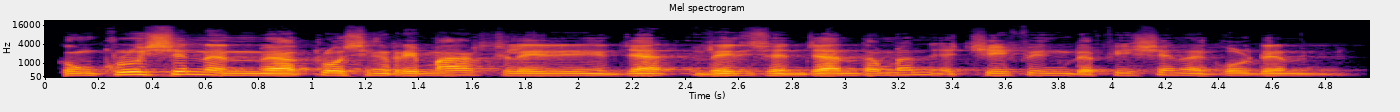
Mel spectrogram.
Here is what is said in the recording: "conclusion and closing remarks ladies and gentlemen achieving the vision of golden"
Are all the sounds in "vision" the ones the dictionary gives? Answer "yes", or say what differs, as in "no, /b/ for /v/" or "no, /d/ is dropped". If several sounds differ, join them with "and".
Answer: no, /f/ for /v/ and /ʃ/ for /ʒ/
